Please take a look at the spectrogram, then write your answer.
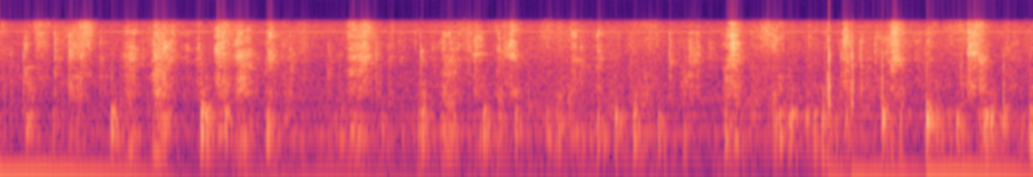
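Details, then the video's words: Pet dogs play fighting in a small room, giving rapid irregular growls, snorts and short yips about twice a second, mixed with scuffling and thumping of bodies. "dog fight"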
